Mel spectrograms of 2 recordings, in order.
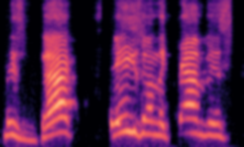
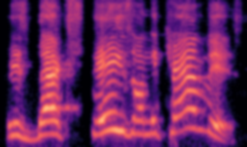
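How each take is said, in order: First: Said in the usual way. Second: "His back stays on the canvas" slowed down, leaning on "stays"; slow emphatic repeat. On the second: Shown as a demonstration. Commentator repeating his point to the viewers, slow with "stays" stressed. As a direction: spell out "stays" slowly so it lands. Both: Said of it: "Let me repeat".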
